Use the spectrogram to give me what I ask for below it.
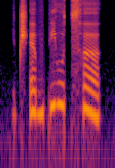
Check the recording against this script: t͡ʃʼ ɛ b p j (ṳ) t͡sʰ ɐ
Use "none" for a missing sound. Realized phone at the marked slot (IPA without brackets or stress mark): u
